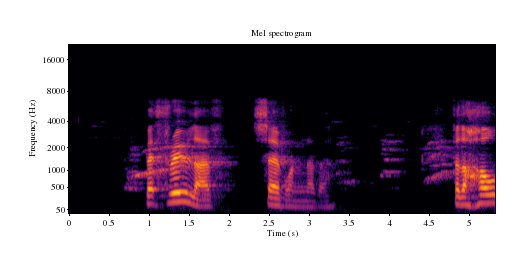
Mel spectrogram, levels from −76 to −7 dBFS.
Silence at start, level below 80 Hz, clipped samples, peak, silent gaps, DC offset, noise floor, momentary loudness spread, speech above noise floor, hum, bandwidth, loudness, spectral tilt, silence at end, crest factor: 0.75 s; -78 dBFS; under 0.1%; -6 dBFS; none; under 0.1%; -69 dBFS; 24 LU; 44 dB; none; 7.2 kHz; -25 LUFS; -3.5 dB/octave; 0 s; 22 dB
